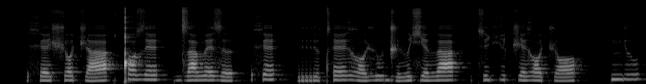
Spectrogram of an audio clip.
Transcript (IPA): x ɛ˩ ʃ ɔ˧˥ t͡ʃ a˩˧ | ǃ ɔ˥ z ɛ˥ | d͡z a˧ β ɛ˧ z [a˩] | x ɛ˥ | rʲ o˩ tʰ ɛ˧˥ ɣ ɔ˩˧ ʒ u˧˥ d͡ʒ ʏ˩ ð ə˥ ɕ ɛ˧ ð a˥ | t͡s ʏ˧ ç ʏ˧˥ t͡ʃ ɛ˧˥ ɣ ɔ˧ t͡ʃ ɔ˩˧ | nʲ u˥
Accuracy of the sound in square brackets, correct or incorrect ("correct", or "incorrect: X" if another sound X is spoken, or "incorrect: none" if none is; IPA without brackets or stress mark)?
incorrect: ə˩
